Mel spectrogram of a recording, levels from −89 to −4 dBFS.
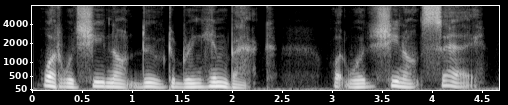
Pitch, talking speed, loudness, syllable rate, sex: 130 Hz, 180 wpm, -18 LUFS, 3.7 syllables/s, male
